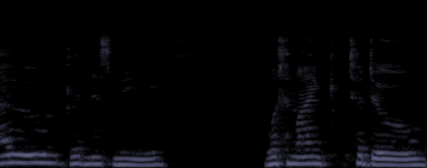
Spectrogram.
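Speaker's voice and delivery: bad sarcastic put-on British accent, very slow, drawn way out. Saying a mock worried line sarcastically: sarcastic terrible British accent. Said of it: "sounded to some of you like, like a British accent".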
